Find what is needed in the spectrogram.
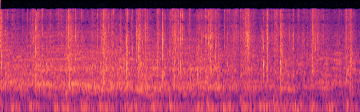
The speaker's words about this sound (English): The space has just erupted. Full time. And Bangkok are your champions. Come on. Listen to the celebrations.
